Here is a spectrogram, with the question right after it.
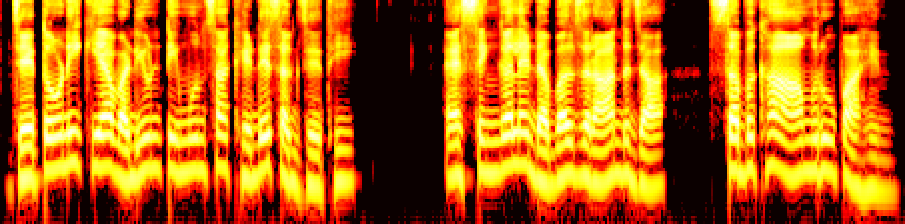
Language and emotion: Sindhi, neutral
